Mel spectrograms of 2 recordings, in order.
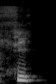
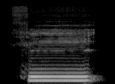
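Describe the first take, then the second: First: The i vowel is short. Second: The i vowel is lengthened. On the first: The speaker calls it wrong. "on va pas dire fi" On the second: The speaker calls it right. "j'ai rajouté un petit i là"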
